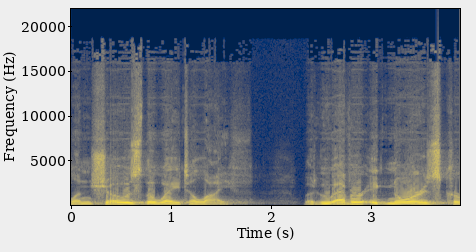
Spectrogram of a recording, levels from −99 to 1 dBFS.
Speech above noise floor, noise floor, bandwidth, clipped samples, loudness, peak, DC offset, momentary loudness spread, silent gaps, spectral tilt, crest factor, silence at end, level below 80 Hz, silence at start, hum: 42 dB; -51 dBFS; 18.5 kHz; under 0.1%; -9 LUFS; 0 dBFS; under 0.1%; 15 LU; none; -4.5 dB/octave; 10 dB; 0 s; -48 dBFS; 0 s; none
